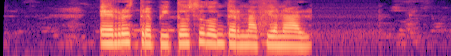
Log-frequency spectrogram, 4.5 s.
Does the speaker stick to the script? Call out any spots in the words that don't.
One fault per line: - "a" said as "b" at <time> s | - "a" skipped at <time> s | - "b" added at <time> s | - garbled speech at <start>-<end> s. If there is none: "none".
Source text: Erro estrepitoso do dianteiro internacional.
- "dianteiro" skipped at 2.1 s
